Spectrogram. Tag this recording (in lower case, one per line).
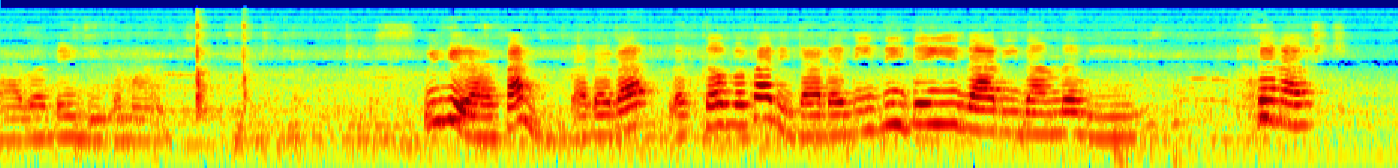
speech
